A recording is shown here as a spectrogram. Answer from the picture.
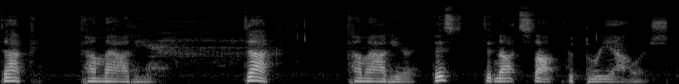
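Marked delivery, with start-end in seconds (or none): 0.0-4.2 lightly voiced eerie summons; imitated parent's voice calling. Retelling voices heard in a dark room, imitated calling. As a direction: repeat it as a measured call, pausing after the name. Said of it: "it was my parents' voice saying it".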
